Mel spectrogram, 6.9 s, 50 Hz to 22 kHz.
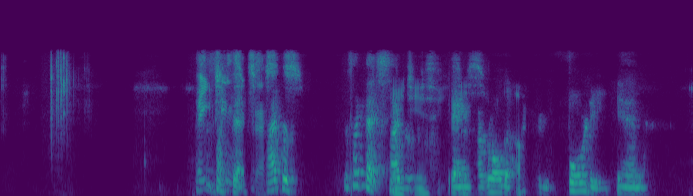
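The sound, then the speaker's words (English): Dice clattering during a tabletop role-playing game: a few brief, hard rattles mixed in with a person counting the results aloud. “Oh my, 13, 14, 15, 16, 17, and I rerolled two more dice.”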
